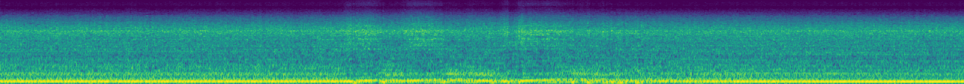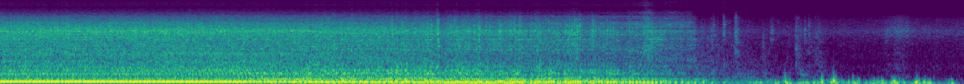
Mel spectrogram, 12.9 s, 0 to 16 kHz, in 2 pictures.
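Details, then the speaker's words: 1967 Chevy II Nova, sitting 30 years, first start on bottle-fed gas, radiator leaking. It catches and runs steady and even with a firm low tone for about ten seconds, then shuts off. Normal running. "so well there we go we have a uh a running vehicle hopefully that was a pretty cool show"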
